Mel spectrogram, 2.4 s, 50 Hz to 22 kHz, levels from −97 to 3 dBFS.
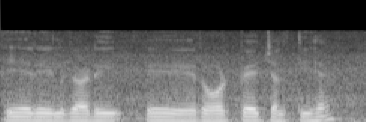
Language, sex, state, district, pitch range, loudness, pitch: Hindi, male, Punjab, Pathankot, 115-120 Hz, -14 LUFS, 120 Hz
